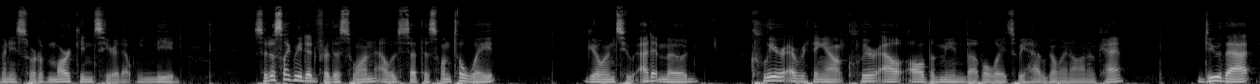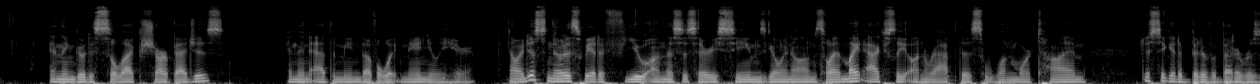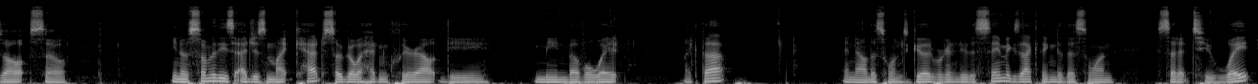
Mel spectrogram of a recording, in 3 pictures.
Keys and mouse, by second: 2.1-2.4 middle drag, 3.2 click, 4.7-5.2 drag, 5.8 Tab, 7.0 a, 8.3 n, 9.5 click, 10.6 middle click, 11.2 middle click, 12.6 alt+a, 13.5-14.5 drag, 15.7 click, 17.3 shift+middle click, 17.9 middle drag, 18.3 shift+middle drag, 19.6 shift+click, 20.1 ctrl+e, 22.6 click, 23.6 middle click, 24.0 shift+middle click, 24.4 middle click, 25.4 click, 26.1 shift+click, 26.4 middle click, 27.4 middle click, 27.9 shift+middle click, 28.7 ctrl+e, 30.2 click, 31.2 alt+a, 31.4 middle drag, 32.1 shift+middle drag, 32.6 middle drag, 32.9 Tab, 33.2 middle drag, 34.2 shift+middle drag, 35.0 click, 35.4 middle drag, 36.3-37.1 drag, 37.4 middle drag.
